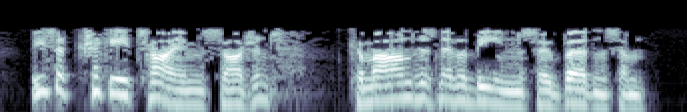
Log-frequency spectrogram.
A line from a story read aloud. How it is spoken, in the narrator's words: Blouse sigh and say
